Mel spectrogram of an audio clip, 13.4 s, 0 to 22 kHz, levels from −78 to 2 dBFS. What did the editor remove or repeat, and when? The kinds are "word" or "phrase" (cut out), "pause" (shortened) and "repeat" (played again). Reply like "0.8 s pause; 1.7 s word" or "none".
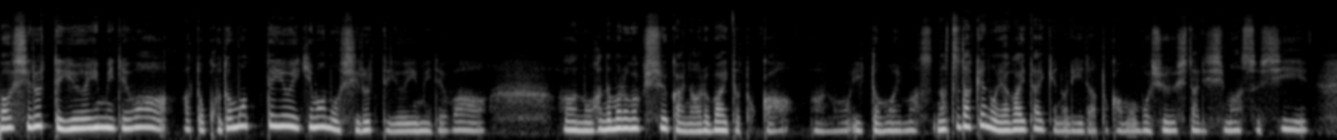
1.7 s pause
